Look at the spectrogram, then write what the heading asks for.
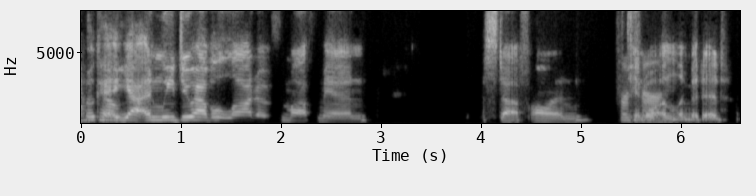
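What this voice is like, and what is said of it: Voice sounding congested from a cold. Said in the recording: “I'm not even going to attempt it with my cold”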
